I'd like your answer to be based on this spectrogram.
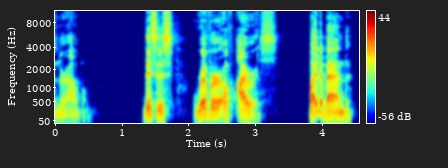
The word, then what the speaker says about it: RIV3R: Sila po ang bandang River, and that's spelled RIV3R.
